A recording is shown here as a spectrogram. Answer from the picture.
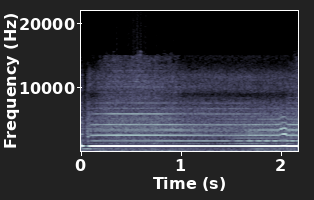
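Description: A flute holding one long, steady note of a folk melody.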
